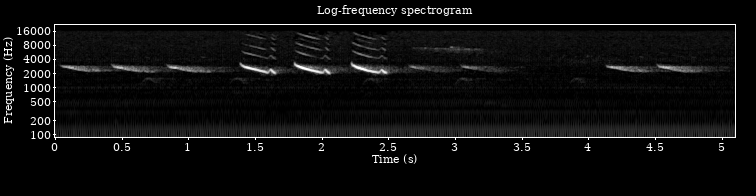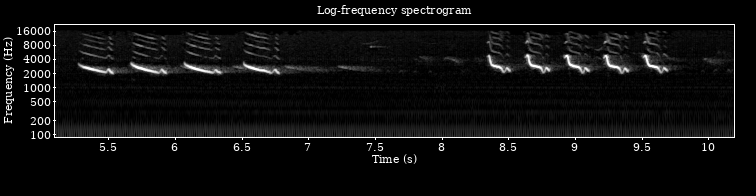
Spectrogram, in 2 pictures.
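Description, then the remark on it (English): A tufted titmouse sings three bouts of clear, repeated two-note whistled phrases, each slurring downward. The last series is higher and sharper, over a faint steady low hum. “We're listening to a tufted titmouse.”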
